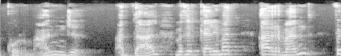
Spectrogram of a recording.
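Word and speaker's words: كرمانج: علم التفصيل اللغويستكس كور ماند ماند هي كورماند لكن الناس عندما تنطق بسرعه تقول كورمانج الدال مثل كلمه ارمند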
